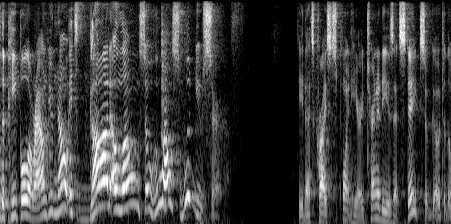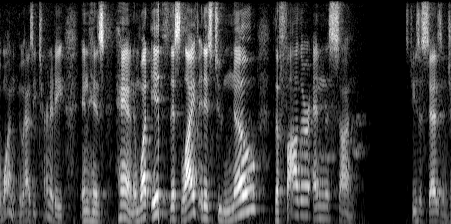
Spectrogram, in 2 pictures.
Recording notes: This sermon was preached on February 11, 2024 at Antioch Presbyterian Church. At Antioch Presbyterian Church, a mission work of Calvary Presbytery of the Presbyterian Church in America located in Woodruff, South Carolina.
